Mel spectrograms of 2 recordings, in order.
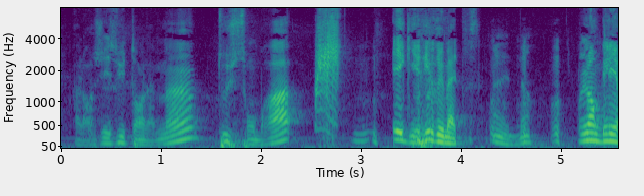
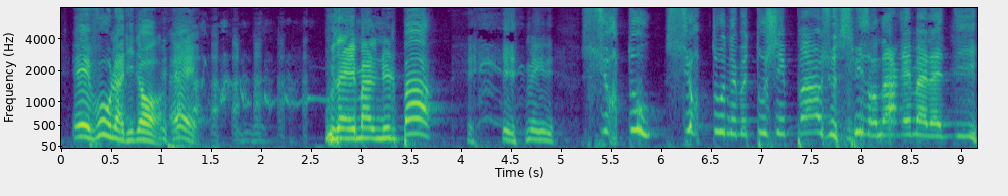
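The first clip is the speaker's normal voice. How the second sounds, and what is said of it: Put-on Central African accent. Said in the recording (French): “faut que je fasse l'accent de Jésus ... Jésus, il avait l'accent d'Israël, mais d'Afrique centrale”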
